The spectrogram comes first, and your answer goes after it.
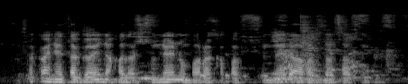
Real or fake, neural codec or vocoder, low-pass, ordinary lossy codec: real; none; 10.8 kHz; AAC, 32 kbps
